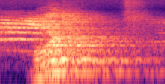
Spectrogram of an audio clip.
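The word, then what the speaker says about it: would: कि डी आ जाए, तो याद रखना है एल के साथ अगर डी आता है तो फिर हमें एल क्या करना है, इसमें भी साइलेंट रखनी है। जिस तरह से मान लिया हम लोग कर सकते हैं गुड, उसी तरह से वुड, उसी तरह से शुड।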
